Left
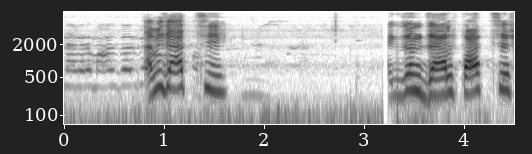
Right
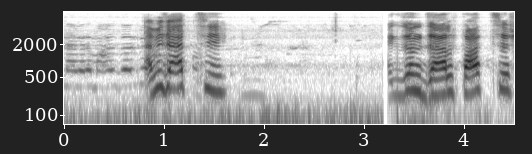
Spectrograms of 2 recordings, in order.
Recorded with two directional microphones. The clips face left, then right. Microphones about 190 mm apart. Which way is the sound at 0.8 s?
10° right (ahead or behind).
